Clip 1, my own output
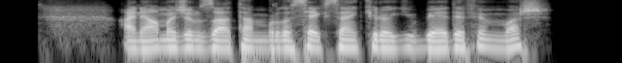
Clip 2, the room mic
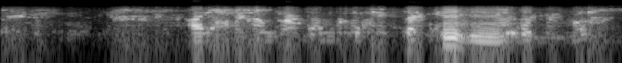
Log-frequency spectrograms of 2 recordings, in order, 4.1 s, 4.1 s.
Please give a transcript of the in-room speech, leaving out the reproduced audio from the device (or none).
Hı hı.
